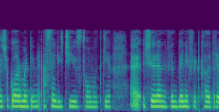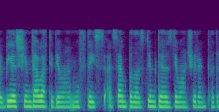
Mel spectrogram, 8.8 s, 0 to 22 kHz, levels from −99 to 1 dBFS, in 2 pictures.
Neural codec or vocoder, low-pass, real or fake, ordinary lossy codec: codec, 16 kHz, 1.1 kbps, Voila-Tokenizer; 7.2 kHz; fake; none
